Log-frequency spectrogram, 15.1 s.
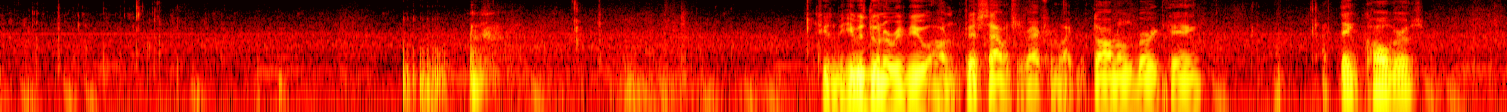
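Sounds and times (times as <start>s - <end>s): wet mouth clicks: 0.0s - 2.1s, 4.0s - 4.6s
man chewing: 0.0s - 3.0s, 5.6s - 6.2s, 12.2s - 13.2s
low throat sound: 4.0s - 5.7s.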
